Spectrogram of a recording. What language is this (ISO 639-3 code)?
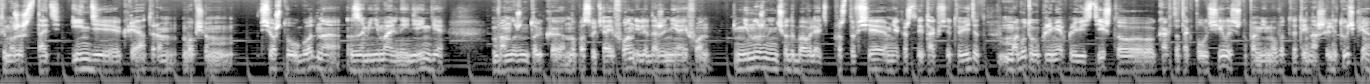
rus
